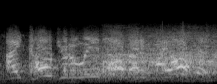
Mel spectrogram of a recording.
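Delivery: high, loud furious scolding; angry shout. Acted. Rothman scolding his assistant over the dropped compendium, angry shout. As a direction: chew him out for bringing the book.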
